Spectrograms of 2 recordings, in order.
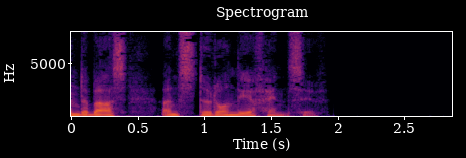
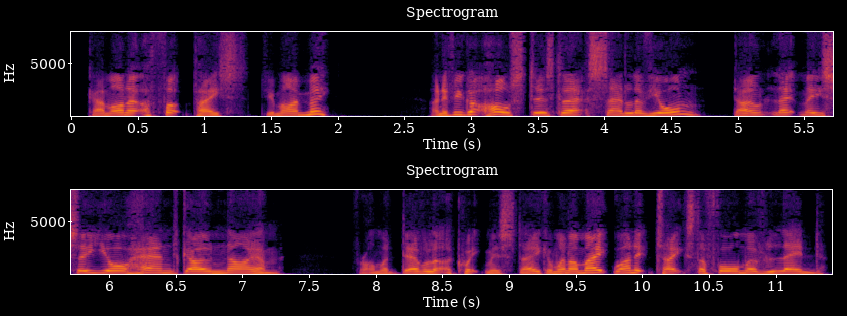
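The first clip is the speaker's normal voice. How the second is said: raised, higher guard's warning; threatening orders; 9 semitones higher, 5 dB louder than usual. Acted. Guard ordering Jerry closer, raised threat. Guard warns rider at gunpoint.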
